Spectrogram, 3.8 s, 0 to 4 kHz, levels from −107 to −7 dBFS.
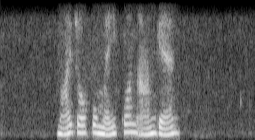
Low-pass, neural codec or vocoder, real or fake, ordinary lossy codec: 3.6 kHz; none; real; Opus, 32 kbps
